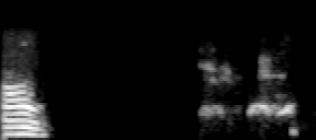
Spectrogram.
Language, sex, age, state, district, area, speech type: Bengali, male, 60+, West Bengal, Uttar Dinajpur, urban, conversation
